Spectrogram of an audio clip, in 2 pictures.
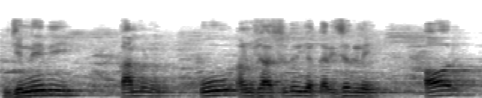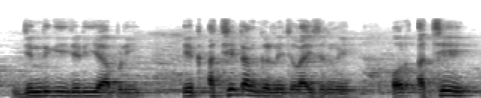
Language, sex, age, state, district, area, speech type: Dogri, male, 60+, Jammu and Kashmir, Samba, rural, spontaneous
